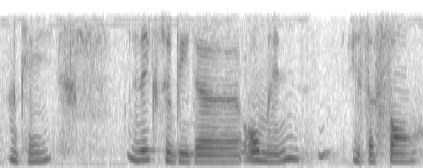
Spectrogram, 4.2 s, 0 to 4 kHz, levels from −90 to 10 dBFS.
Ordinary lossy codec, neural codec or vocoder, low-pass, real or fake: none; none; 3.6 kHz; real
